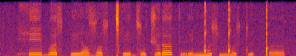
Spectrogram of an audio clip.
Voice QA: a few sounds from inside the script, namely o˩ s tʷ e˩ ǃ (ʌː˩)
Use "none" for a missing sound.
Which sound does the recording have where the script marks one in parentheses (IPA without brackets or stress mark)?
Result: ʌː˩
